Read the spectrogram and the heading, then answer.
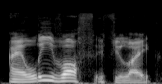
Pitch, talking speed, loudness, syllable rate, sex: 125 Hz, 220 wpm, -17 LUFS, 5.2 syllables/s, male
